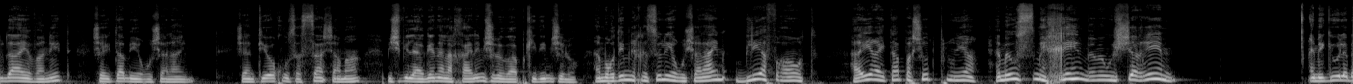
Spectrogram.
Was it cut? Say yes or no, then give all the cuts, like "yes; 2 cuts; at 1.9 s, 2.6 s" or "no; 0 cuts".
yes; 2 cuts; at 5.9 s, 9.9 s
